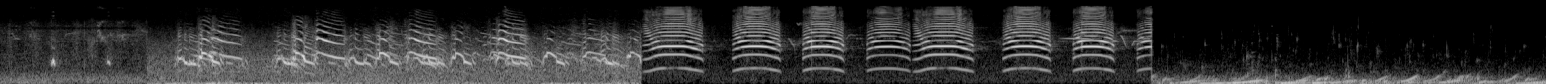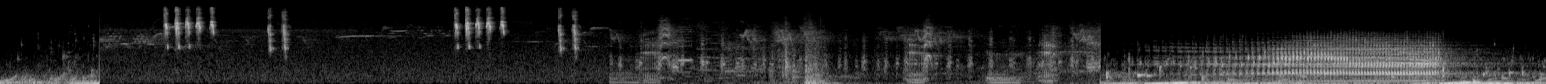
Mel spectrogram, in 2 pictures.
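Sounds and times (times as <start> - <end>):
peacock calls: 1.6 - 11.6, 20.0 - 26.5
low rumble: 11.6 - 16.5, 26.5 - 28.9, 29.6 - 30.9
high bird chirps: 17.0 - 18.4, 20.0 - 21.4.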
